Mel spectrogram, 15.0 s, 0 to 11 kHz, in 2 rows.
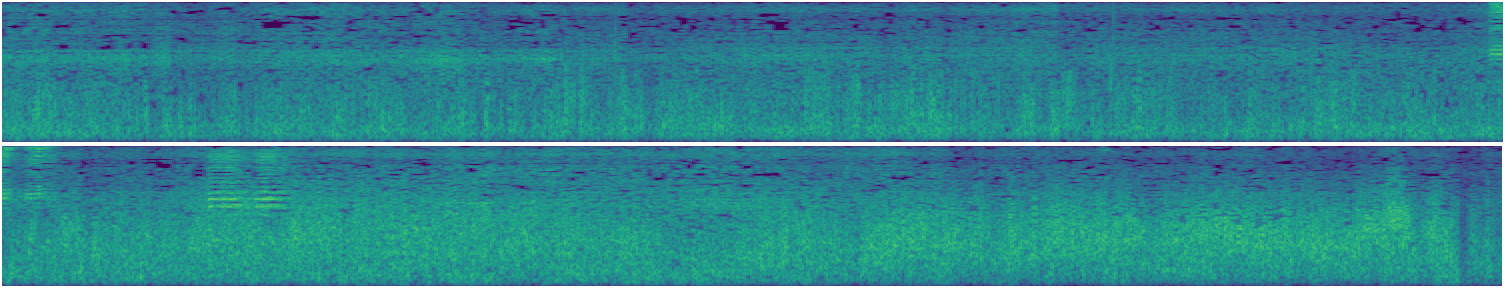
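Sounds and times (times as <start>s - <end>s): road noise: 0.0s - 15.0s
wind buffeting microphone: 0.0s - 15.0s.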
